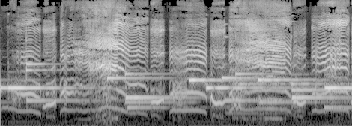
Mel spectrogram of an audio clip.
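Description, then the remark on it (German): A baby cries loudly, wailing in long, strained bursts separated by brief catches of breath, with faint steady tones humming underneath. “Das fängt schon beim Baby an, sagt er.”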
